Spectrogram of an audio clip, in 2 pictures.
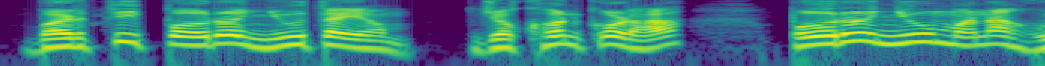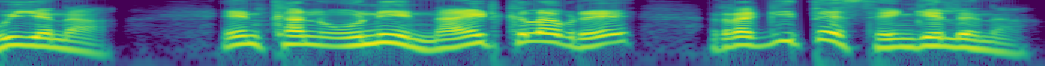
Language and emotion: Santali, angry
